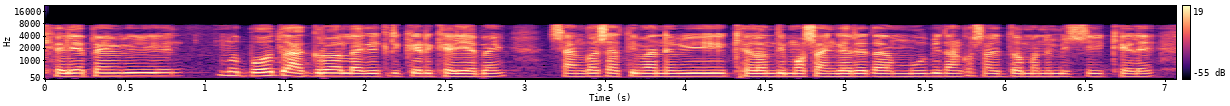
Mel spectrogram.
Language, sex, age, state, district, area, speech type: Odia, male, 18-30, Odisha, Dhenkanal, rural, spontaneous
